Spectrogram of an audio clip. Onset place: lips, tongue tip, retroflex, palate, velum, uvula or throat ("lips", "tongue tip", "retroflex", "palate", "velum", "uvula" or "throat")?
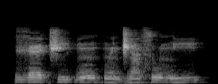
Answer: velum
